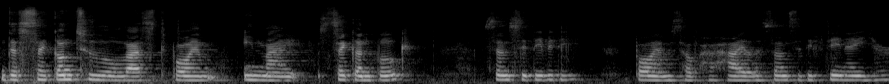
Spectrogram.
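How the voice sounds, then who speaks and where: Talking at a very slow pace in a Spanish accent, a woman keeps a flat monotone at a medium pitch, with audible room echo around her. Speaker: poet. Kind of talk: reading aloud. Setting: livestream. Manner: halting.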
